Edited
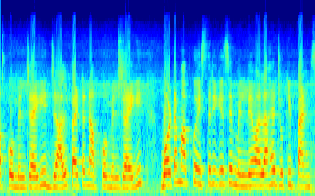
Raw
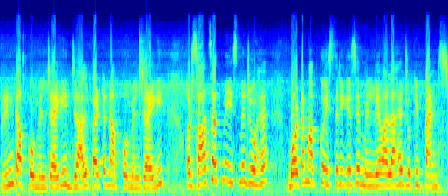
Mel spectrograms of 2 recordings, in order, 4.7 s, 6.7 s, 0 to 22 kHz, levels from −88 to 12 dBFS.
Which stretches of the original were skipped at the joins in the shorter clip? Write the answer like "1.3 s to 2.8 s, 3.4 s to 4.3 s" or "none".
2.6 s to 4.2 s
